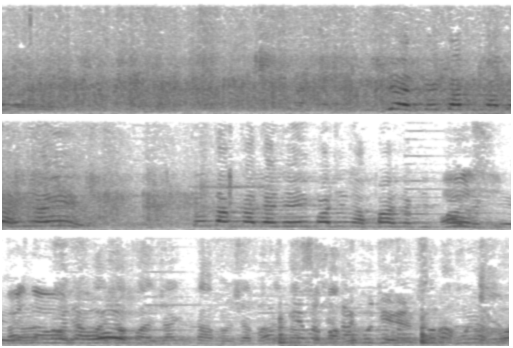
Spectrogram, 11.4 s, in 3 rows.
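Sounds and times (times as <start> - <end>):
crowd applause at a samba gathering: 0.0 - 5.5
speech: 2.9 - 11.4.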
